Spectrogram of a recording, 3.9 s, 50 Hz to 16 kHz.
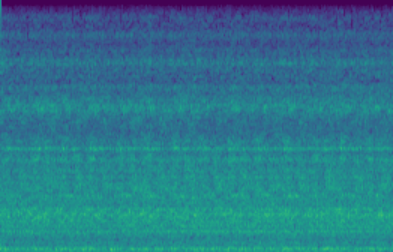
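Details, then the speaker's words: Boring cut on 1889 G&E shaper bushing with long (about 2.5 inch) boring bar flexing under the cut; steady rough buzz with faint ringing — boring bar chatter. "bending that, the cut is bending that tool. Kind of hear the chatter."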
